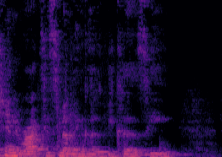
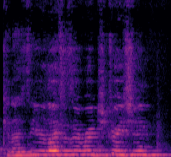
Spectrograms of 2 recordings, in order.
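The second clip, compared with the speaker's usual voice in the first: mock loud officer; 7 semitones higher, 5 dB louder than usual. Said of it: "That's how he talked. He was loud".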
